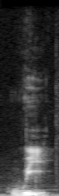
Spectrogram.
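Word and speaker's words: oui: instead of rows so the first word is wheat and it's spelled o you I but it's pronounced wheat and that just means yes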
